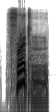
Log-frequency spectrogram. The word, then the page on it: threaten: British English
